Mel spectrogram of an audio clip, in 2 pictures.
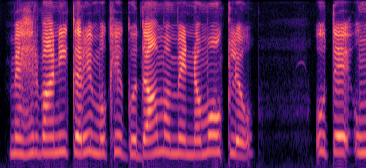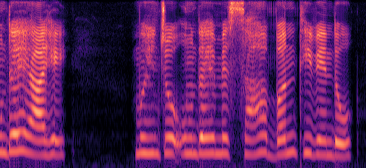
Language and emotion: Sindhi, fearful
